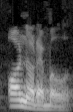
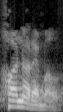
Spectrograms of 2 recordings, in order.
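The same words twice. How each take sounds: First: The initial H sound is silent. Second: The initial H sound is pronounced. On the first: The speaker calls it right. "the H is silent" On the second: The speaker calls it wrong. "don't say honorable"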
